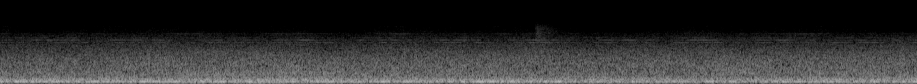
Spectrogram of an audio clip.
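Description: Spirit Airlines jet rolling down runway 6 left at LAX, a steady broad engine roar that holds at one loud level throughout with a low droning hum, airport ambience around it.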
